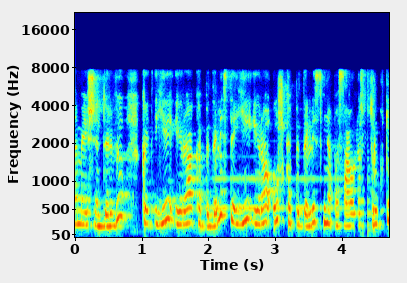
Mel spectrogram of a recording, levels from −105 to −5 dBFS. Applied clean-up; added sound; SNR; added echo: neural mask model RNNoise.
